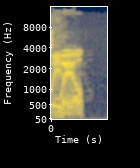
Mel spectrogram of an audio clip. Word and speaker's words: Whale: Is it Whale? Is it Wale? I've not heard. It's spelled Whale. It's Whale. Okay. Yeah, it's Whale.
